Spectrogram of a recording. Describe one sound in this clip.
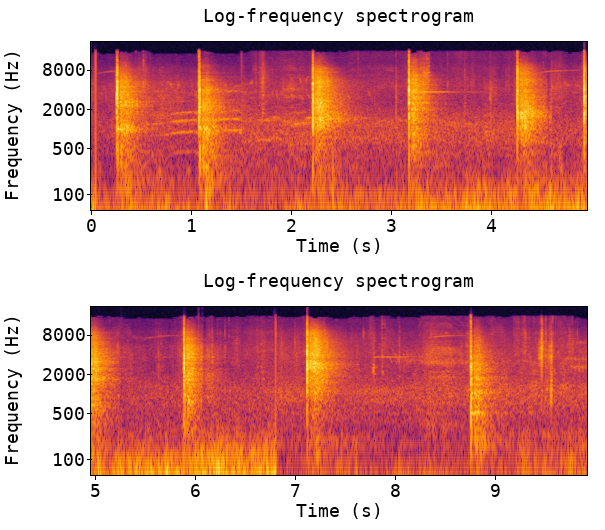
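A cleaver chops through meat and bone on a wooden block with heavy thuds.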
